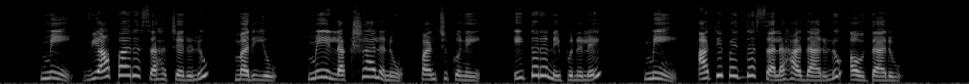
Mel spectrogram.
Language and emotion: Telugu, neutral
